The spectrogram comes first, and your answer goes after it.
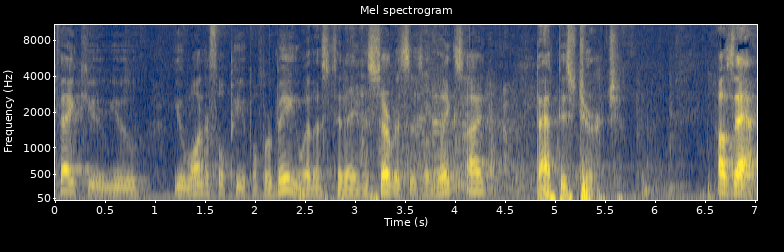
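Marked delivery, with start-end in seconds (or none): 0.0-5.6 low radio announcer voice. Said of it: "That my radio announcer voice?".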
